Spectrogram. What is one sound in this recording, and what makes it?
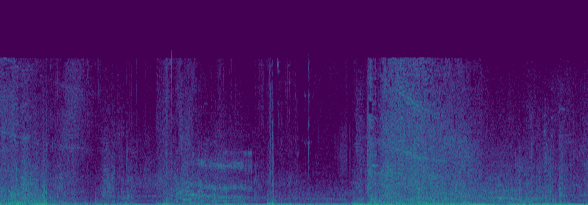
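Explosions and metallic clanks ring out.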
